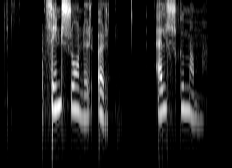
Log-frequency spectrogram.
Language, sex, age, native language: Icelandic, female, 10, Icelandic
